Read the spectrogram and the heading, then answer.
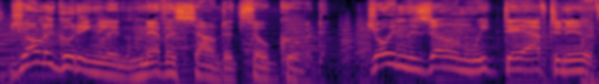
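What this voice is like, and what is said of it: English accent. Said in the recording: “my stupid English accent”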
